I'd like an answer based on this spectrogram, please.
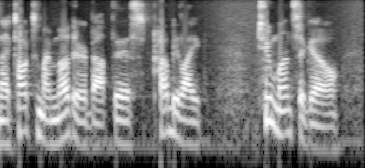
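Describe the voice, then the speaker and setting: A man with a Louisiana accent speaks fairly quickly, his intonation lively. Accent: southern US (Louisiana). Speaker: author and soldier. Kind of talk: interview. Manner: casual.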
